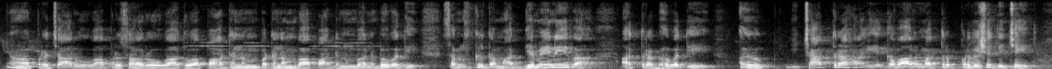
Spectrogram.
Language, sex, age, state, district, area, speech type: Sanskrit, male, 45-60, Andhra Pradesh, Kurnool, urban, spontaneous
